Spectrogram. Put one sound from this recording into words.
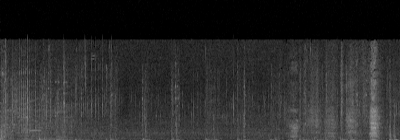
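Heavy footsteps thud slowly on a wooden floor.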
